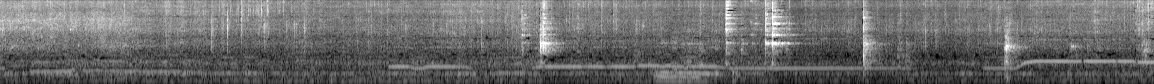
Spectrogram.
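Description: Cut okra sizzling as it stir-fries in a kadai, stirred with a wooden spatula, with several sharp clinks of metal pots and utensils in the second half. A soft background melody of held notes plays underneath.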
